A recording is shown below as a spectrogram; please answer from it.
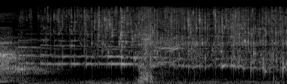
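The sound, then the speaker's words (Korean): Water runs steadily into a washbasin, a continuous bright splashing hiss with a brief deeper gurgle partway through, steady in level and with no voices present. “물을 받고요.”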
